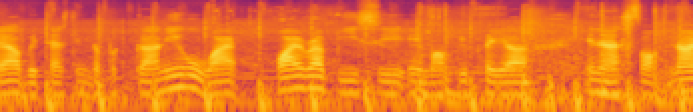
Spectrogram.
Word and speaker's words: Huayra: one Apollo N, 2 Huayras and 3 Veyrons. I'm still getting used to the correct pronunciation of the car. It's Huayra with a HE sound, yeah.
